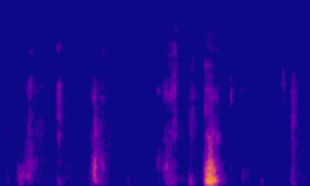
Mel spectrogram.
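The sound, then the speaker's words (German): Crunchy chewing of nuts, several short, dry bites and crackles in an irregular pattern with quiet gaps between, one louder crunch standing out. “Im Podcast essen, ich weiß gar nicht, ob man das darf. Gehört das zur Podcast-Etikette, dass man da futtert beim Reden?”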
